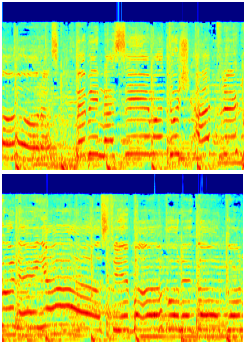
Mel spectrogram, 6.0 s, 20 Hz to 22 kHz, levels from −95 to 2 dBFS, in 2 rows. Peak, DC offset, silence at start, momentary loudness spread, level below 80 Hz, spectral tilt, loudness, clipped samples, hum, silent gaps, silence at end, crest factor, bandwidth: 0 dBFS; under 0.1%; 0 s; 2 LU; -26 dBFS; -3 dB/octave; -9 LUFS; under 0.1%; none; none; 0 s; 10 dB; 13.5 kHz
